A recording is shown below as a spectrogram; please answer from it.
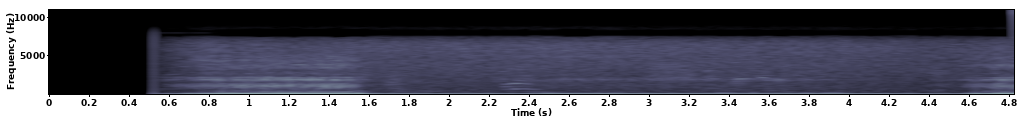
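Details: A 3-year-old Great Dane snores in deep, rumbling breaths with a rough low rattle.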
